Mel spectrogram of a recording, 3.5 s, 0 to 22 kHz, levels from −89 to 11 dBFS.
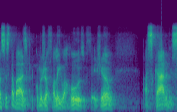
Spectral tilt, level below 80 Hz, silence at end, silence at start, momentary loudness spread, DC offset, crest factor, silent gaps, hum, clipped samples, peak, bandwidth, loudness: -3.5 dB/octave; -56 dBFS; 0 s; 0 s; 9 LU; under 0.1%; 20 dB; none; none; under 0.1%; 0 dBFS; 10 kHz; -19 LUFS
